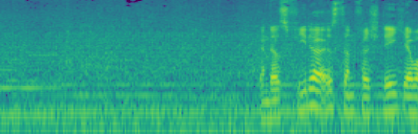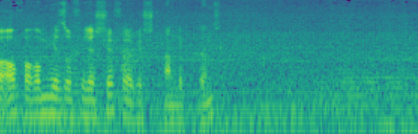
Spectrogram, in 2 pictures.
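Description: A small boat motor hums steadily.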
